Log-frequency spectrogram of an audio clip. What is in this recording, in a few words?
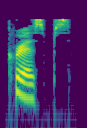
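"crisps", British English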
